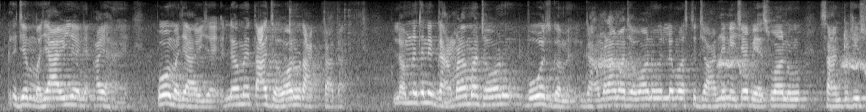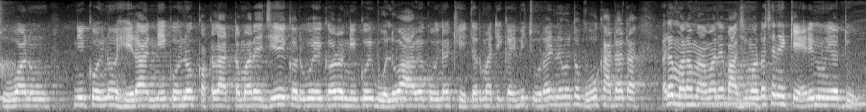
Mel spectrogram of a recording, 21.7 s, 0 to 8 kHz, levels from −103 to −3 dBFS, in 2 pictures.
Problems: none marked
